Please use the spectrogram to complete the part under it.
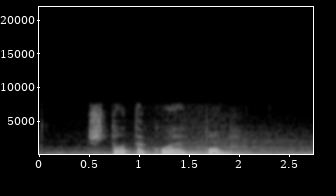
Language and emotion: Russian, neutral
